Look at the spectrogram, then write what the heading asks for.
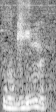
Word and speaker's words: Ugin: de soigner le dragon ugin ugin en Français les Anglais prononcent ugin ce qui va avoir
